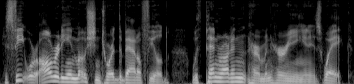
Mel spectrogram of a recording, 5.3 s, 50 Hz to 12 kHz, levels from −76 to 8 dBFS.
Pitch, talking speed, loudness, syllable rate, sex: 120 Hz, 190 wpm, -18 LUFS, 5.6 syllables/s, male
